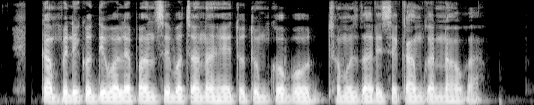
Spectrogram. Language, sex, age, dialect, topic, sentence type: Hindi, female, 18-24, Marwari Dhudhari, banking, statement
